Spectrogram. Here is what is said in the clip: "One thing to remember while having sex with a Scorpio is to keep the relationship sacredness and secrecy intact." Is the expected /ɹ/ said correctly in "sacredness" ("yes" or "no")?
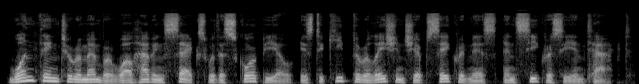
yes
